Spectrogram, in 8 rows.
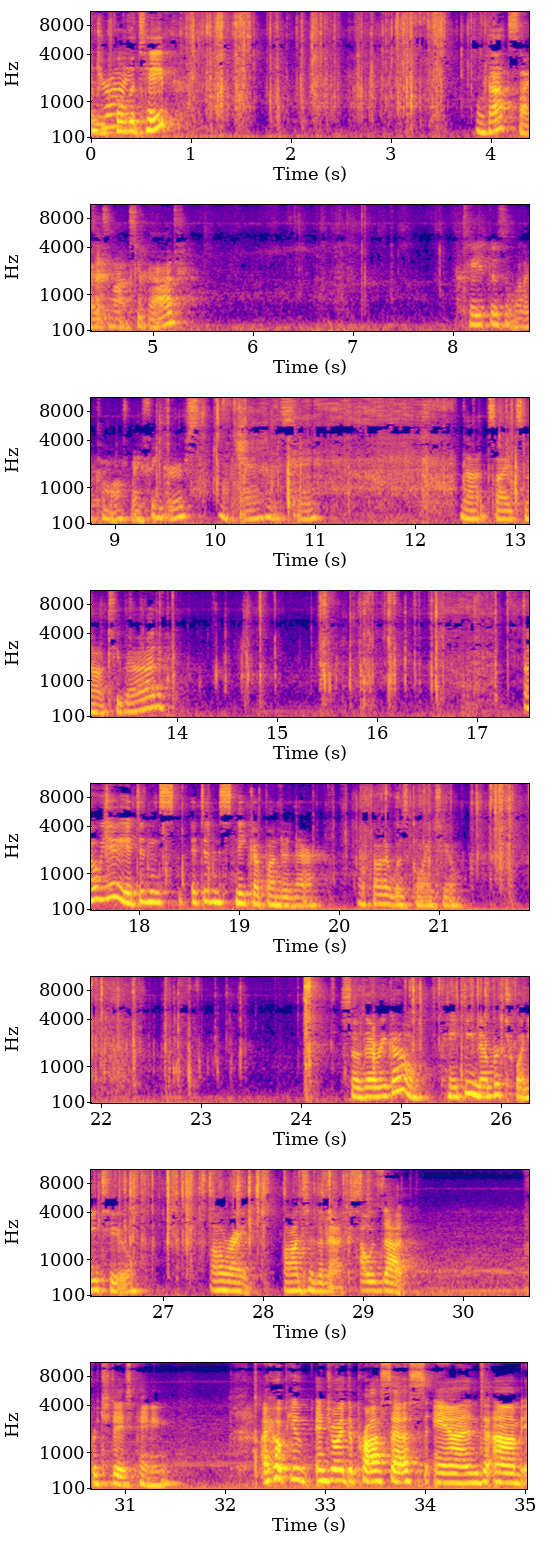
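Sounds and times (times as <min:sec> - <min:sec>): tape peeled off paper: 0:00.8 - 0:04.0, 0:09.4 - 0:18.8.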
